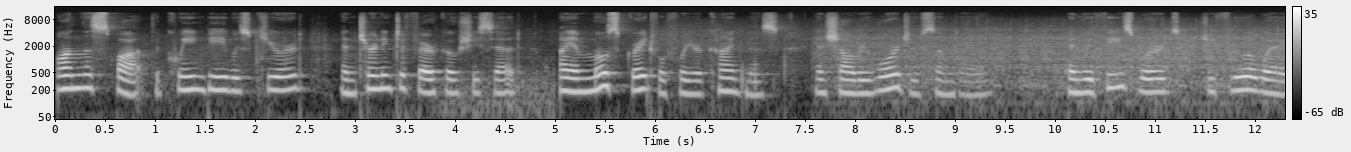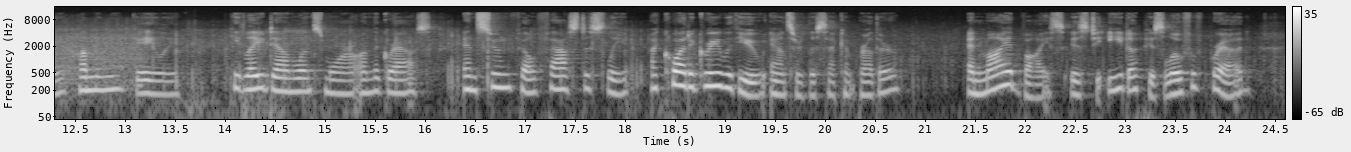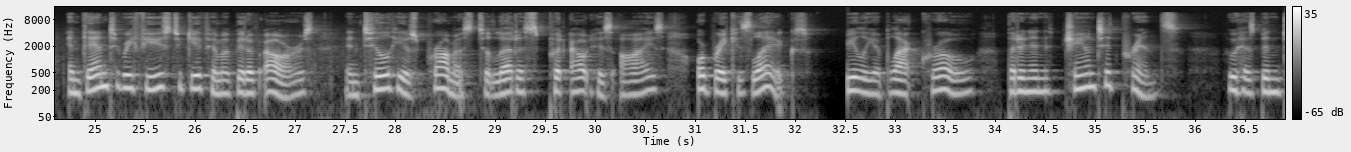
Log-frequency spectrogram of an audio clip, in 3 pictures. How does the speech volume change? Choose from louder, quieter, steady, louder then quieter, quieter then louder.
steady.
